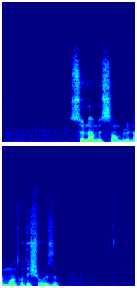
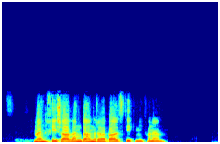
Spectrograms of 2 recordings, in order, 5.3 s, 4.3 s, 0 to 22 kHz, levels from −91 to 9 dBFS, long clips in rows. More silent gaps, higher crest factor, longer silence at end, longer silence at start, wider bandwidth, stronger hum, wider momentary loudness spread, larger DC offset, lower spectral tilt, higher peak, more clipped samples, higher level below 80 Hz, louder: neither; first, 20 dB vs 14 dB; first, 1.55 s vs 1.05 s; first, 1.35 s vs 0.65 s; first, 16.5 kHz vs 7.6 kHz; neither; about the same, 8 LU vs 7 LU; neither; second, -4.5 dB/octave vs -7 dB/octave; second, -30 dBFS vs -2 dBFS; neither; second, -76 dBFS vs -50 dBFS; second, -47 LUFS vs -15 LUFS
